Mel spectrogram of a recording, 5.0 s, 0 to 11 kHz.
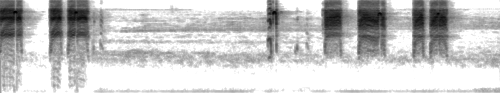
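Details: Sindhi black francolin (kala teetar) calling, recorded 16/03/2023: harsh, grating bursts in an uneven series, two or three close together, then a pause and four more scratchy notes, with a faint low hum underneath.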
